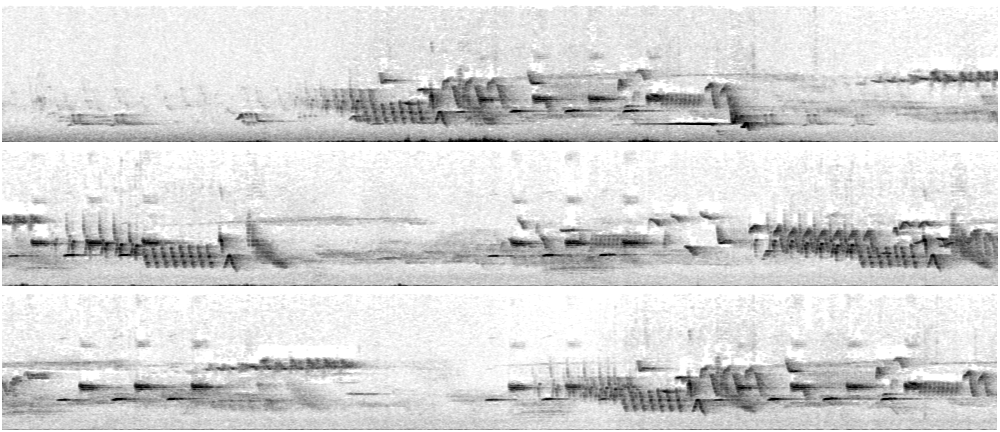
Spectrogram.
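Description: Small birds singing in repeated, chirpy song phrases a few seconds long, with short pauses between them. A low rumble sits underneath for the first eight seconds or so.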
